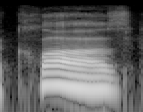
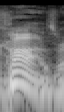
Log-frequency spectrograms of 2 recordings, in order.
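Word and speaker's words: KAWS: He sold stuff from his private collection, and he had a Claus.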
